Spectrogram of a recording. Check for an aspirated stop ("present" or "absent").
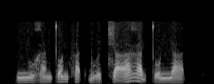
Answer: absent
